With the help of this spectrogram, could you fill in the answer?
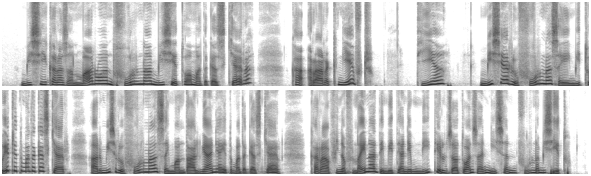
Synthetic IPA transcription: misikaɾazanimaɾuaniv̥uɾunəmiset̪oamad̪aɡasi̥kʲʰaɾə | kʰaraɾakinieviʈ͡ʂə̥ | d̪̥iə | misarewv̥uɾunəz̥ajmit̪ueʈ͡ʂet̪umad̪aɡasi̥kʲaɾə̥ | a̰ɾimisirev̥uɾunəz̥ajmand̪alujanaet̪umad̪aɡasi̥kʲaɾə | kʰaɾaːv̥inəvinajnəd̪emet̪eaneminit̪elunzat̪oanizaninisanv̥uɾunəmiset̪u̥

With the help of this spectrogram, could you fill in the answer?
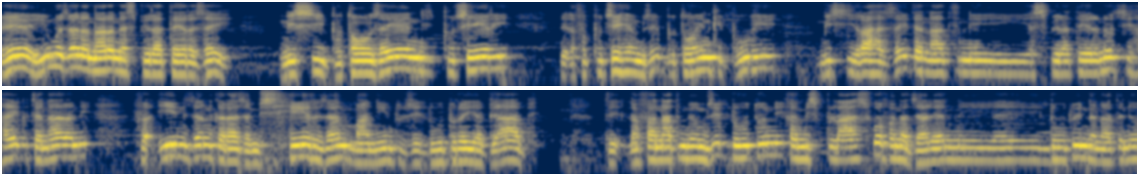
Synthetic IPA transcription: weiməzananaɾaniaspiɾat̪eɾəzaj | misibut̪ɔ̃zajaniput͡seɾi | d̪elafəput͡seɦaminzejbut̪ɔ̃inikibuɦi | misiraɦəzajt̪ianat̪iniaspiɾat̪eɾanowt͡siɦajkʲu̥t͡ʃianaɾani | faʔinizanikaɾazəmisi̥heɾizanimanint̪uzelut̪uɾeababi̥ | d̪̥elafaanat̪inaminzelut̪unifamisi̥plasi̥kuəfanad͡ʒaɾani | lut̪uinanat̪ine

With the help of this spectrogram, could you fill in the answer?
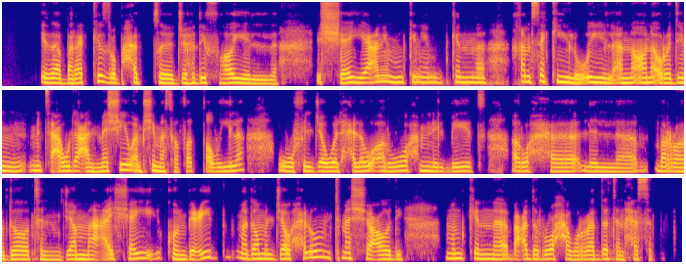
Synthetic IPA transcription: ʔɪðabɑɾˤɑkːɪzwɪbaħʊt̪ˤːd͡ʒʊɦd̪ifhaːjɪl | ʃːeːaʕnimʊmkɪnjɪmkɪnxamsakʰiːluʔiːlɪ̰ʔa̰nːaʔanaʔɑ̰ɾˤɑd̪imɪt̪ʕa̰wd̪aʕalmaʃiwʔamʃimasaːfɑːt̪ˤːɑ̰wiːlawfild͡ʒawːɪlħɪlwʔɑɾˤuːħmɪnɪlbeːt̪ʔɑɾˤuːħlɪlbɑrˤːɑːd̪ɑːt̪ʰɪlmʊd͡ʒamːaʕʔa̰jːʃeːjakʰuːnbɪʕiːd̪̚mad̪aːmɪld͡ʒawːħɪluwnɪt̪maʃːaʕaːd̪imʊmkɪnbaʕd̪ɨrˤːuːħawɪrˤːɑd̪ːat̪ɪnħɪsɪb̥̚

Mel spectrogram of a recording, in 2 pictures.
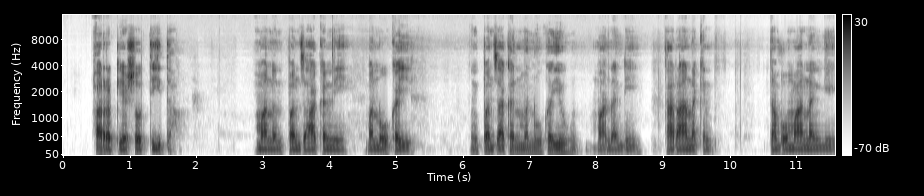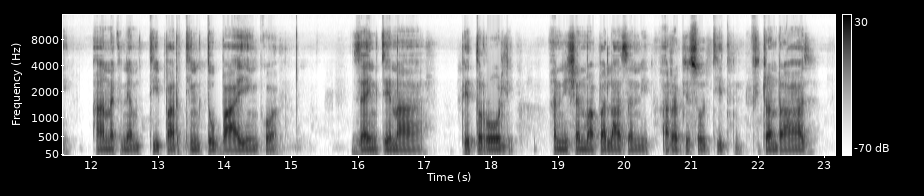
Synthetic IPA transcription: a̰ɾabiasod̪id̪ə | mananipand͡ʒakani | manukai | ŋipand͡ʒakanimanukəiwumanani | t̪aɾanakini̥ | t̪ambomanaŋi | anakinamind̪̥ipaɾt̪iŋid̪obaiɲikuə | izajɲit̪enə | pet̪roli | aniʃanimapalazani | a̰ɾabiasod̪it̪infiʈ͡ʂaɳɖ͡ʐaazi̥

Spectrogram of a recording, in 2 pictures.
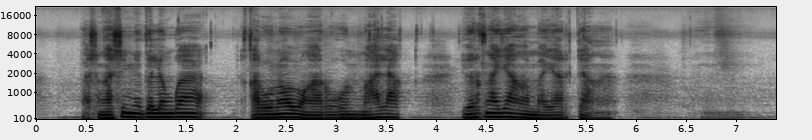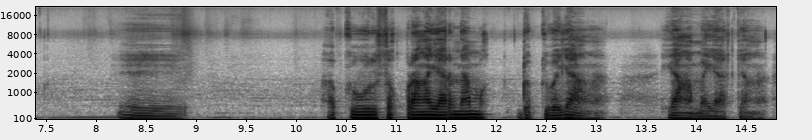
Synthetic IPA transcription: basŋasiniɡalamɡa | kaɾonaoβaŋaɾuɡunmalak̚jiɾakŋajaŋamajaɾtiaŋa | e | apkiβuɾisak̚pɾaŋajaɾanamak̚ | dop̚kiβajaŋa | jaŋamajaɾtia̰ŋa

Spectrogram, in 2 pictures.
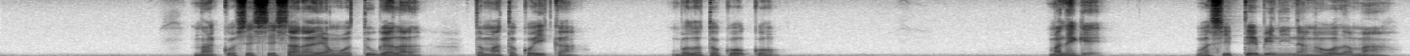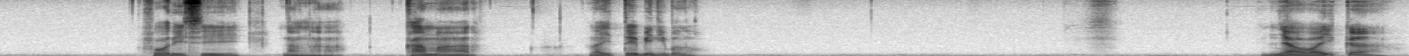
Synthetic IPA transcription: nakosesesaɾajaŋwot̪uɡala | t̪omat̪okoika | bolot̪okoko | maneɡe | wasit̪ebininaŋaolama̰ | foɾisinaŋa̰ | kamar | lait̪ebinibolo | ɲawaika

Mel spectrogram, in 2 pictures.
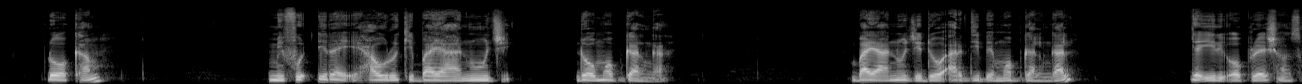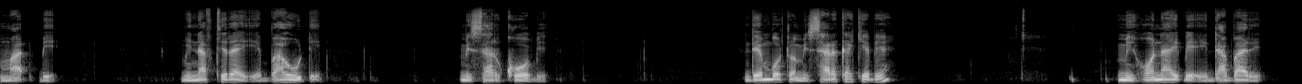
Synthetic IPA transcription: ɗɔkam | ifoɗːiɾajʔɛhawɾukibajanuːd͡ʒḭ | dɔwmɔbɡalŋɡa̰l | bajanuːd͡ʒidɔʔa̰ɾdiɓɛmɔb̚ɡalŋɡal | ʄaʔiɾḭʔɔpɾeʃɔnsmaɓːɛ | minaftiɾajʔɛbawɗɛ | misaɾkʰɔːɓɛ̰ | ndɛmbɔtɔmisaɾkakɛɓɛ | miɦɔnajɓɛʔɛdabaɾɛ

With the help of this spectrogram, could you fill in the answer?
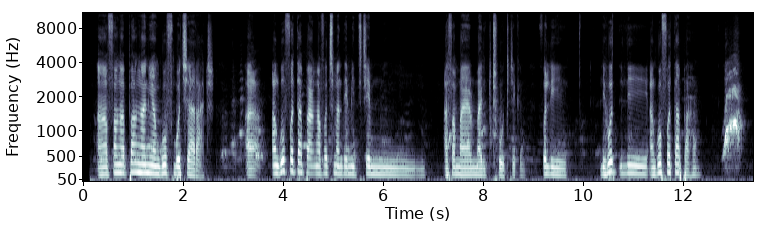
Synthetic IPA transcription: afaŋapaŋaniaŋɡofumbot͡siaɾa̰ʈ͡ʂə̥aaŋɡofot̪apaŋafət͡simand̪emit̪i̥ʈ͡ʂemini | afəmamaɾiki̥ʈ͡ʂəhot̪i̥ʈ͡ʂekʲan | fale | leɦoleaŋɡofot̪apaɦaŋ

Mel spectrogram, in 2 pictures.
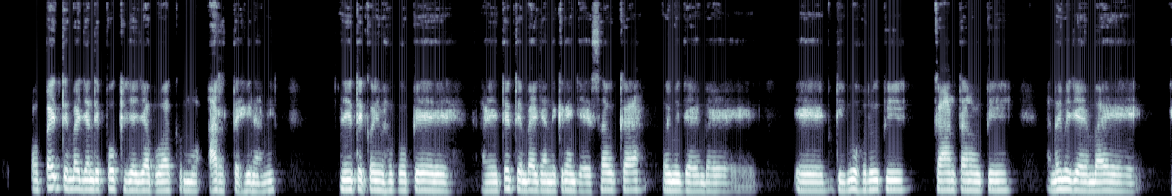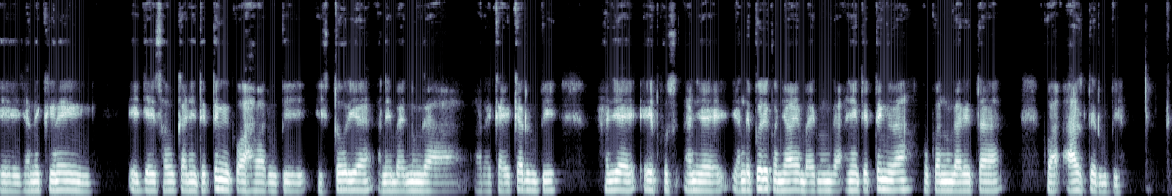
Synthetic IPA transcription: opajt̪embaʔed͡ʒand̪epokid͡ʒad͡ʒapoakomõaɾt̪eɦinãmĩ | ãɲet̪ekoĩmẽɦukope | aɲet̪et̪embaeɲãnekɨɾẽd͡ʒaesawka | õĩmẽd͡ʒaembae | d̪iβuɦuɾupi | kant̪aɾũpi | anõj̃mẽd͡ʒaembae | d͡ʒãnd̪ekɨ̃ɾẽ | ed͡ʒajsaukaːɲet̪et̪ẽŋwikoaɦaβaɾupiːst̪oɾiaanẽmbaenũŋɡa | aɾakaekaɾupi | had͡ʒaeeposaɲaejand̪epueɾekoɲãaembaenũŋɡaaɲet̪et̪ẽŋĩβahokʷanũŋɡaɾe̞t̪a | kʷaʔaɾt̪eɾupi

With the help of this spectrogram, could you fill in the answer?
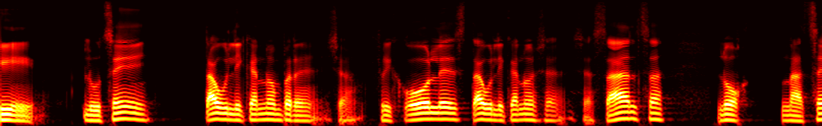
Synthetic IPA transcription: i | lut͡se | t̪awilikanompeɾeʃa̰fɾixolest̪awlikanoʃaʃa̰salsa | loq | nat͡se

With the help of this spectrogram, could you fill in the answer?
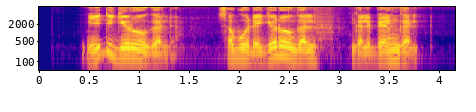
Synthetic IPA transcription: mijiɗiɡɛɾɔɡal | sabɔdɛɡɛɾɔɡal | ŋɡalbɛlŋɡal

